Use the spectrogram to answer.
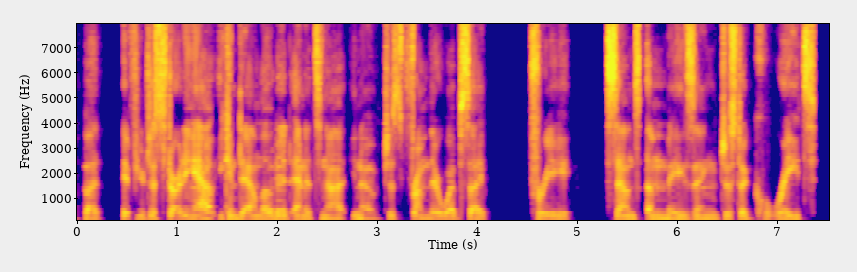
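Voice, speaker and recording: A man's voice: mid-range voice, darkish tone, dry recording, studio quality. A man chatting casually and enthusiastically as a podcast guest, recording from a home room with acoustic paneling. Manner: enthusiastic, chatty, with frequent fillers. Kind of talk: casual chat.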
